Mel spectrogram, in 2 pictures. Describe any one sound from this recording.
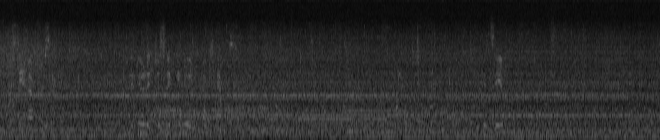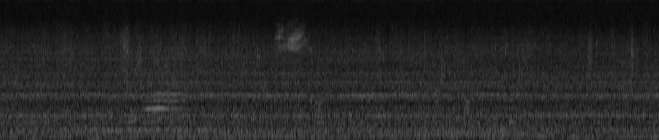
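A ship's engine hums steadily close by.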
